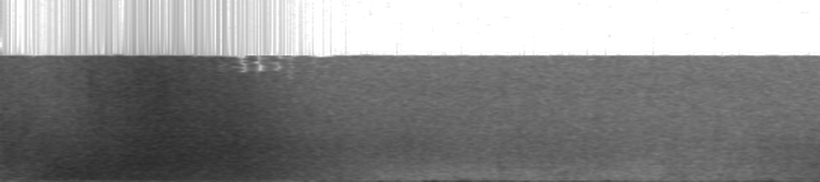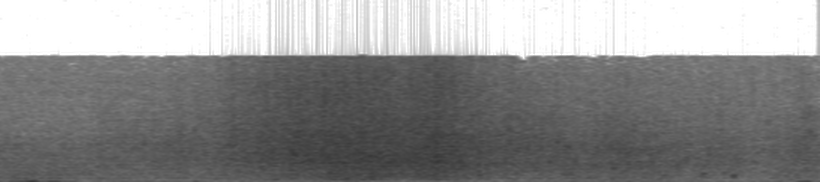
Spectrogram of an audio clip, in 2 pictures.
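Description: Small waves breaking and washing up on a sandy beach: two swells of surf, the louder about a second in and a softer one about seven seconds later, with wind buffeting the microphone.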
